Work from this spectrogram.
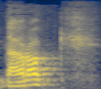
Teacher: huruf kaf dibaca hamas, berangin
